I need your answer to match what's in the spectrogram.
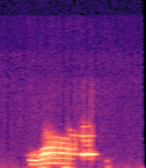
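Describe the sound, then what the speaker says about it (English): A pet cat lets out a single clear, close meow that rises and then falls, in an otherwise quiet room with no talking. "my cat's chiming in"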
